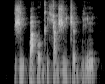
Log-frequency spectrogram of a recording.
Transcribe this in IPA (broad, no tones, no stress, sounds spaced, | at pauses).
ʒ i ʔ ɓ ɑ ʔ o ɡ ʔ i ç ɑ ɡ ʒ i c ø ɡ ɓ i ɲ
